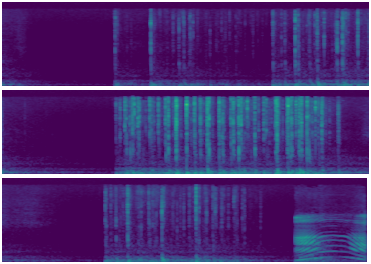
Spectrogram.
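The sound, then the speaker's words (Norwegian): Rapid typing on MacBook Air and Pro keyboards, first an Air, then a Pro, then an Air again, in several bursts of dense clicking separated by short pauses. No one speaks, and a brief warbling tone cuts in at the end. “Og da skal jeg først eh, ha lyden av en air, så en pro, og så en air igjen.”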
